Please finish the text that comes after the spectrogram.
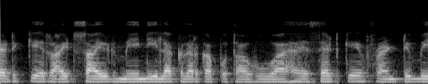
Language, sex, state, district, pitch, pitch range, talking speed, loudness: Hindi, male, Delhi, New Delhi, 125 Hz, 125-130 Hz, 210 wpm, -18 LUFS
